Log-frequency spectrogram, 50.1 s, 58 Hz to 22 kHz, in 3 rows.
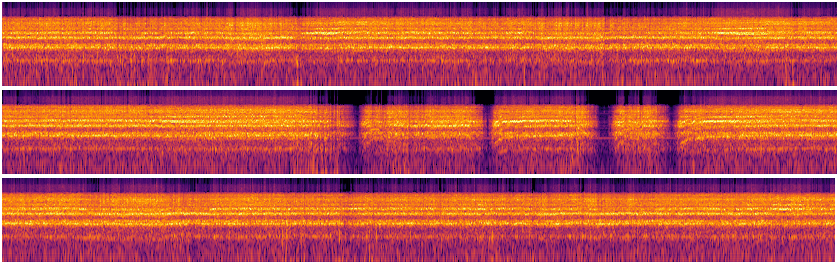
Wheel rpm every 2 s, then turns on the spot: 230, 230, 220, 220, 230, 220, 230, 220, 230, 230, 210, 170, 170, 170, 100, 160, 230, 220, 220, 230, 230, 230, 230, 230, 220.
none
